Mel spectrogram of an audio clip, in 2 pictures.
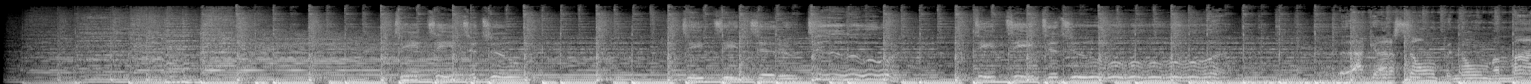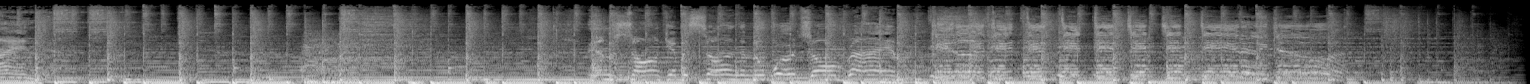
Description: Tonart:A Multifile (kein Sofortdownload.
Die besten Playbacks Instrumentals und Karaoke Versionen .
